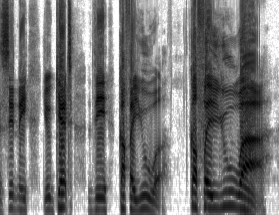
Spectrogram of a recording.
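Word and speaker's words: cà phê dừa: Cafeua. And you say it like that, cafeua.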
